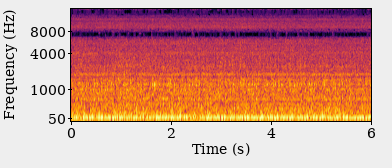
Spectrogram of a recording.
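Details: 1984 Jeep Wagoneer with carburetor and electric fuel pump, first start after sitting, choke high idle knocked off: steady, even idle with a smooth low rumble, no knocks or misses; engine running cleanly and settled.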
